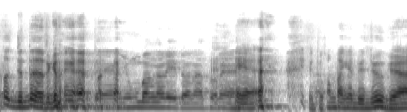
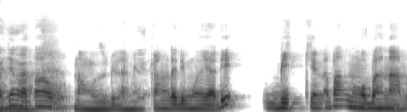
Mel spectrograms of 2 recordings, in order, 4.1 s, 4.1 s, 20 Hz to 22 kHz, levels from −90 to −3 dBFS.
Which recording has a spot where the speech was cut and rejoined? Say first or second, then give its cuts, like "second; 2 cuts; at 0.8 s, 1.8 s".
second; 1 cut; at 1.4 s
